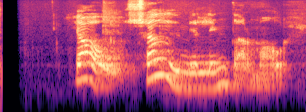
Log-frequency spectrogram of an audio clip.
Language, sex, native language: Icelandic, other, Icelandic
